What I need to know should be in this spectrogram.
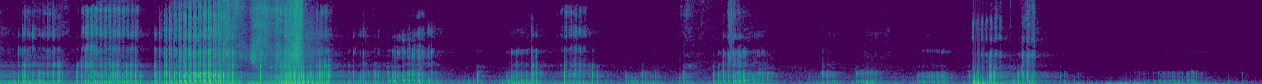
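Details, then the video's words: Purring house cat recorded up close, a loud rumbling purr rising and falling with inhale and exhale, strongest in the first seconds then softer, with brief handling noises. "ASMR МУРЧАНИЕ | ПОЛЧАСА МУРЛЫКАЕТ КОШКА!"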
